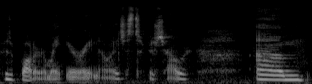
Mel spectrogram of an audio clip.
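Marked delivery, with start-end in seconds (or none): 0.0-1.9 whispered aside. Real, not acted. Girl with water in her ear adding a whispered aside. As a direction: toss it off in a whisper.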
